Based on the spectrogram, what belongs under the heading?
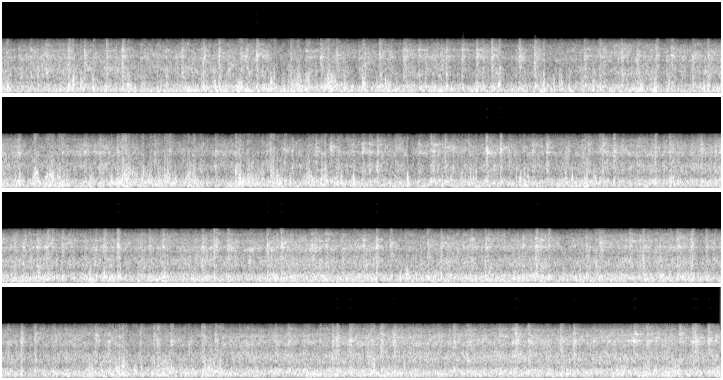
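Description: Freight cars rolling past on the rails: a steady, loud rumble of steel wheels on track, with a constant scatter of rapid clicks and rattles.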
